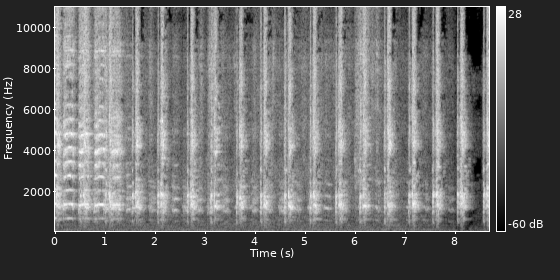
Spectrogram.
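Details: Green junglefowl giving harsh, buzzy calls repeated about twice a second, each a short rasping burst with a brief clear ringing note at the start, then fading toward the end.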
